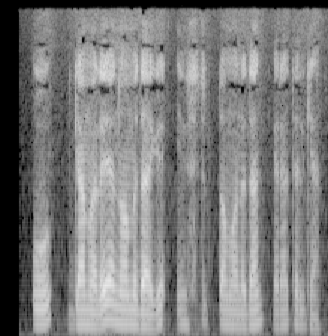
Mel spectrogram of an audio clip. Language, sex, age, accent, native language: Uzbek, male, under 19, Andijon, Uzbek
